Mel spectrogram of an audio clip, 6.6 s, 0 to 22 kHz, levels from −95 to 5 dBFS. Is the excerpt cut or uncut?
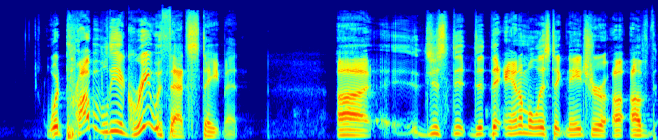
uncut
